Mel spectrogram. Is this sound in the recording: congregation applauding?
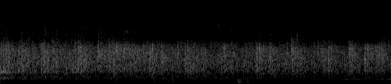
yes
